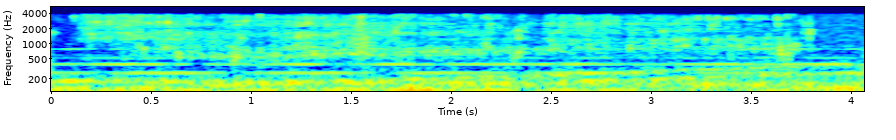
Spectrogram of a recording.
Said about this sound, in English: As I pour the water over my hands and cleansing myself, I wash my face and I wash my hands, and I say, ashe.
